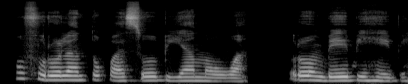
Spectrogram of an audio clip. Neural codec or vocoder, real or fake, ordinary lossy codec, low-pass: none; real; none; none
